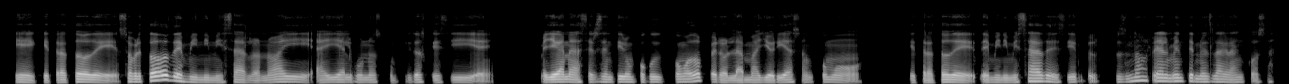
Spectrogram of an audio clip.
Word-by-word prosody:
que 105 -3 +1
que 100 - -2
trato 115 +2 +3
de, 100 -5 +2
sobre 130 -1 +1
todo, 195 +5 +7
de 170 -6 +4
minimizarlo, 105 -4 -2
¿no? 105 +4 -2
Hay 125 -3 0
hay 105 +2 -1
algunos 110 -1 -3
cumplidos 105 +3 -6
que 95 - -5
sí, 105 -1 -3
eh, 80 - -2 0.5
me - - +1
llegan 120 +1 +6
a 110 - +3
hacer 115 0 -3
sentir 120 0 0
un 120 - 0
poco 120 0 -1
incómodo, 125 +7 0
pero 105 -7 0
la 100 +1 0
mayoría 105 +1 +1
son 110 -2 -8
como 105 -8 -2 0.5
que 100 - -3
trato 105 +3 +1
de 105 -3 +3
de 100 - 0
minimizar, 105 +8 +1
de 140 - +3
decir, 115 +1 -3
pues - - -5 0.2
pues 120 - -6
no, 175 +6 0
realmente 155 -1 +2
no 130 - 0
es 130 - -2
la 130 -1 0
gran 115 -1 -2
cosa. 125 +2 -10
110 Hz, 210 wpm, -22 LUFS, 105-125 Hz, 0.5 s, todo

